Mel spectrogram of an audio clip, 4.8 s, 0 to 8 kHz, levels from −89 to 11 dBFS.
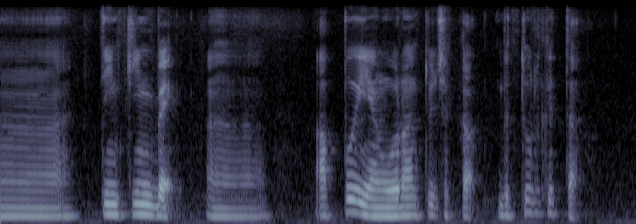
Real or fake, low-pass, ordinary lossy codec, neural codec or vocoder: real; 7.2 kHz; none; none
